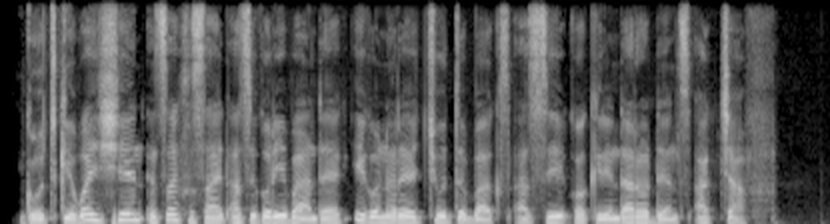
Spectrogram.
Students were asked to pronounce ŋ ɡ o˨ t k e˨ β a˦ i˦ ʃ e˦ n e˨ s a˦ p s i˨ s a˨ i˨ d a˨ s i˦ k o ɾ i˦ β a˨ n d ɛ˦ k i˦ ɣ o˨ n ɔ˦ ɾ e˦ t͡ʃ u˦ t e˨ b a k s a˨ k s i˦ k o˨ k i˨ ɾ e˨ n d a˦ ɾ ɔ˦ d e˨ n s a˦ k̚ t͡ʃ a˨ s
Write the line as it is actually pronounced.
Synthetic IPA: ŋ ɡ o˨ t k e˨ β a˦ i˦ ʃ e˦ n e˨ s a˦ k s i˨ s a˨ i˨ d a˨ s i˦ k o ɾ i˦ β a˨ n d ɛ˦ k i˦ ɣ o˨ n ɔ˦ ɾ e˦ t͡ʃ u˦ t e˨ b a k s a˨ s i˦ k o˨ k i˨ ɾ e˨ n d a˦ ɾ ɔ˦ d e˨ n s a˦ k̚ t͡ʃ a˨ f

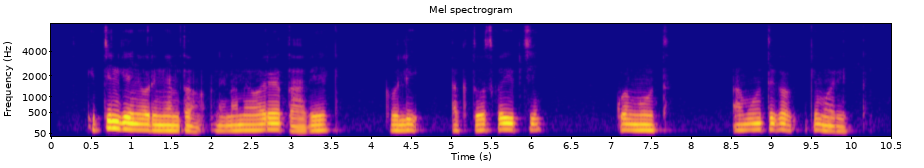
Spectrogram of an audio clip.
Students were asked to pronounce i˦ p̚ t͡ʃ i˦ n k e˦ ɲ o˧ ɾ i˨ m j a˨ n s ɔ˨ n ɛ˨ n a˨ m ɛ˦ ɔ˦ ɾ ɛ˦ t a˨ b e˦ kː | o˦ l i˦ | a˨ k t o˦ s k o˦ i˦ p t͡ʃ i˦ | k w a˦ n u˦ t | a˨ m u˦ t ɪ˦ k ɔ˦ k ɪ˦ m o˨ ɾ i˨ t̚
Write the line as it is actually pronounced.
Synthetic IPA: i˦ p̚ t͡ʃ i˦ n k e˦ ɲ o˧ ɾ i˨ m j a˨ n t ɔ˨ n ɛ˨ n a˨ m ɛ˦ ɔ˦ ɾ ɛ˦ t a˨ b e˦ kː | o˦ l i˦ | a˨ k t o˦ s k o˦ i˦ p t͡ʃ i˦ | k w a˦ ŋ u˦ t | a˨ m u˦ t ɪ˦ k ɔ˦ k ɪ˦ m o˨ ɾ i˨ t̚

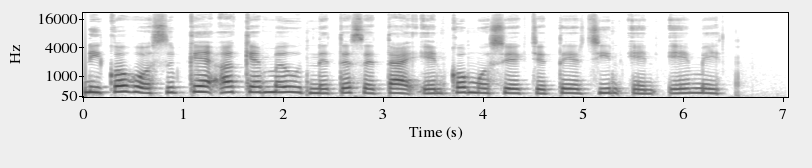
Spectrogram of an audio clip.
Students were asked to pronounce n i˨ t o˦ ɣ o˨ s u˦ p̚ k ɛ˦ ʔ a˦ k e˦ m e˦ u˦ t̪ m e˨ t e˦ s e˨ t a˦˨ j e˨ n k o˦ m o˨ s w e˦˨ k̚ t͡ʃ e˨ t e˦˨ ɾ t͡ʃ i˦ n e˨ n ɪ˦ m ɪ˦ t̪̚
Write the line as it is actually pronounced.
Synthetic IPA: n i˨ k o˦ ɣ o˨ s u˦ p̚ k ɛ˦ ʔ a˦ k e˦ m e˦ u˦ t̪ n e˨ t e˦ s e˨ t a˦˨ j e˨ n k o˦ m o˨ s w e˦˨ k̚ t͡ʃ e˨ t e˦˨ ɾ t͡ʃ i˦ n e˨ n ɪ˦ m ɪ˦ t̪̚

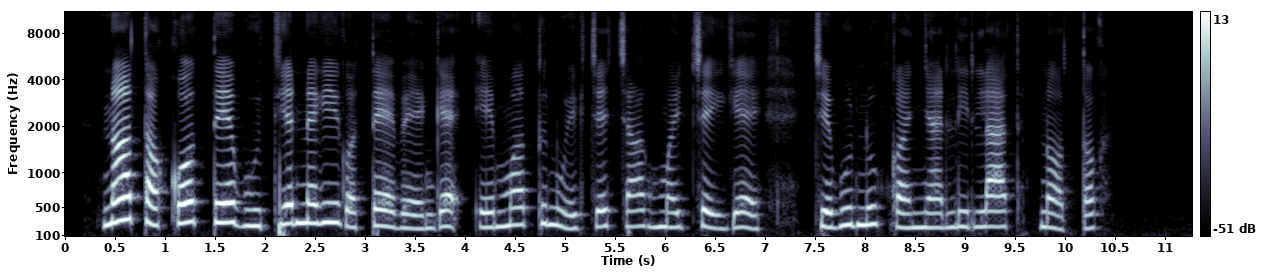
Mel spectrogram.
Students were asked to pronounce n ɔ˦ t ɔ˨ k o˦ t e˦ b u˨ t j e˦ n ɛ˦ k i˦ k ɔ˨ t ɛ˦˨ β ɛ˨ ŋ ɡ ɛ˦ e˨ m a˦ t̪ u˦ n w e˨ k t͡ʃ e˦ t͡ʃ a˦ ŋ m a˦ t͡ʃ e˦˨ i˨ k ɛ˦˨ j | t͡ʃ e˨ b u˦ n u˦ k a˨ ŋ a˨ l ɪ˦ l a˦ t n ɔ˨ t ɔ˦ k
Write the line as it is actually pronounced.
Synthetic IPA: n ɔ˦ t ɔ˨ k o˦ t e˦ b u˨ t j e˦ n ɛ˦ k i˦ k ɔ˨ t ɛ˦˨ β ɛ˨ ŋ ɡ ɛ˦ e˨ m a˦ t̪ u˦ n w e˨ k t͡ʃ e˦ t͡ʃ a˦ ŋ m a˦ t͡ʃ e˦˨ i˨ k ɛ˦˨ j | t͡ʃ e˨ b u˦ n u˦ k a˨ ɲ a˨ l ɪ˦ l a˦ t n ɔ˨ t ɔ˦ k

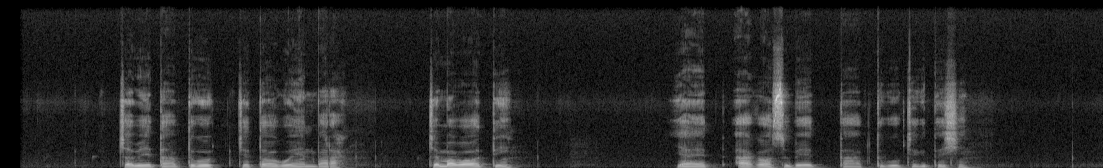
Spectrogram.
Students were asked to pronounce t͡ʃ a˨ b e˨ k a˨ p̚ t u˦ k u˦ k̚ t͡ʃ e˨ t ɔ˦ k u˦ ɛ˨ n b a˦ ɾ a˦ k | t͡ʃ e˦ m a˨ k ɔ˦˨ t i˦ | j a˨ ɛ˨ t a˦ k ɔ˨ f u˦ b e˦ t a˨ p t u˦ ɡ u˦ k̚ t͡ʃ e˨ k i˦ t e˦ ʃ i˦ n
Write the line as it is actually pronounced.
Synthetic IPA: t͡ʃ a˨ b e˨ t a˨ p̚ t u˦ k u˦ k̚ t͡ʃ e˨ t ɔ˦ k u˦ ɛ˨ n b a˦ ɾ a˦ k | t͡ʃ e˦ m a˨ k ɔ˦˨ t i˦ | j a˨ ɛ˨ t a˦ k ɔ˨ s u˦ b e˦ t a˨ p t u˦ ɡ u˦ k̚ t͡ʃ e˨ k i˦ t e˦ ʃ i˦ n

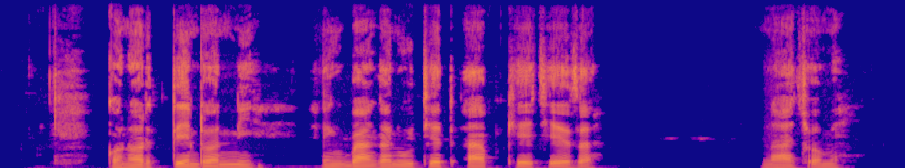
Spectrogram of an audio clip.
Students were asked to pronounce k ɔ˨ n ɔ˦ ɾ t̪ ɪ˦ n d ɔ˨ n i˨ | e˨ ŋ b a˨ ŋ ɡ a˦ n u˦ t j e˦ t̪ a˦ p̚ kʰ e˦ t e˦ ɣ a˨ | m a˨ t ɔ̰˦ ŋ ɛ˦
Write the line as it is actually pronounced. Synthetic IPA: k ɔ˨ n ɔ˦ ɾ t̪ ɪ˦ n d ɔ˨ n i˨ | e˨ ŋ b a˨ ŋ ɡ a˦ n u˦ t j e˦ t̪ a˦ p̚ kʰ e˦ t͡ʃ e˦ z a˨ | n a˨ t͡ʃ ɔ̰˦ m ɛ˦

